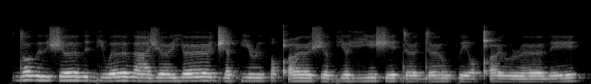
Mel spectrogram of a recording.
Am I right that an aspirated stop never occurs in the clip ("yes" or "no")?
yes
